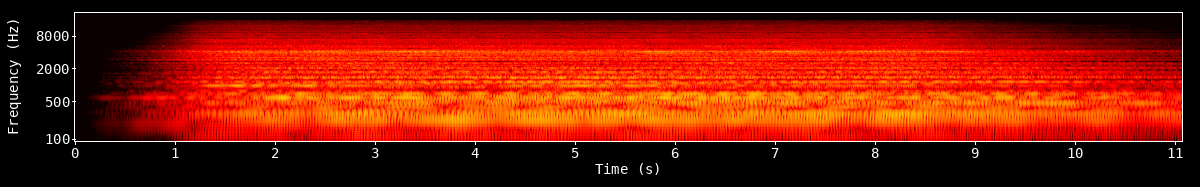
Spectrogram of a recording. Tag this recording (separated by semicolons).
ambience; morphing; 130; atmosphere; long; liquid; melodic; pad; effects; wide; expansive; house; reverb; dreamy; 130-bpm; luscious; soundscape; evolving; progressive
